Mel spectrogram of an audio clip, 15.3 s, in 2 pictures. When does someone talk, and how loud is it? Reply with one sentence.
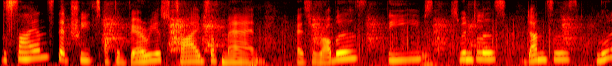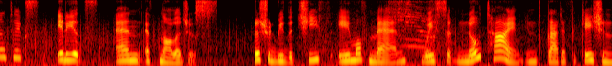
The talking can be heard from 0.0 to 15.2 s, at a steady volume.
